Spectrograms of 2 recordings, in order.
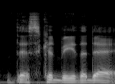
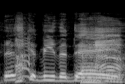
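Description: First: It is said in a normal voice. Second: It is said in a put-on radio announcer voice.

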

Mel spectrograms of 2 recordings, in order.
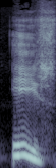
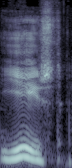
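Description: First: The word starts with a vowel, no 'y' sound. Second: The word starts with a clear 'y' sound. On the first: This is how an Italian-accented speaker says it. The speaker calls it wrong. "I always thought it was pronounced east" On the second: This is the standard pronunciation. The speaker calls it right. "not yeast"

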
